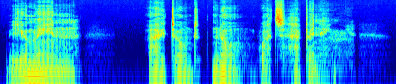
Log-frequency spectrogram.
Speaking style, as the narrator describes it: Harmony said softly

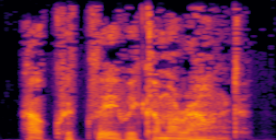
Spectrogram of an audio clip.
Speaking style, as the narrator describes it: Sazed whispered

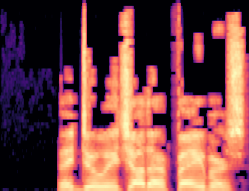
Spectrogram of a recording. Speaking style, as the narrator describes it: the man bellowed

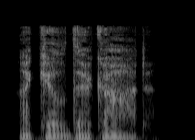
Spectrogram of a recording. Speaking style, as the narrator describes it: Vin said quietly

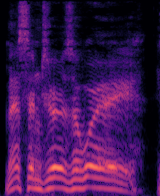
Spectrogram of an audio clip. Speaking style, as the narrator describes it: he bellowed

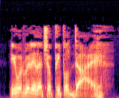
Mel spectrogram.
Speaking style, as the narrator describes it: Ellen said loudly

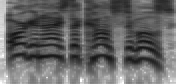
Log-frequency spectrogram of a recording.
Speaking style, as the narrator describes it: Maracy shouted to Blantach

